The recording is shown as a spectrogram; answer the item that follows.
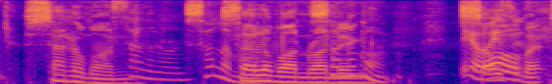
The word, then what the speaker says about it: Salomon: So fifth place Matias Kibbers of Switzerland running for how do you pronounce it Caitlyn? Salomon. Salomon.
